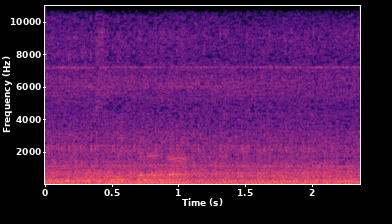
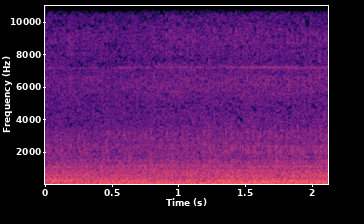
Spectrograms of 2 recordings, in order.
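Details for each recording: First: Honda Civic with H22 engine at a steady idle after reassembly and resealing with RTV (KS Tuned oil pan issue): the earlier ticking is gone, no tick over the rumble, and the engine sounds much healthier. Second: Honda Civic H22 engine idling roughly after reassembly and resealing (KS Tuned oil pan issue), with a dense low rumble that never settles.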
